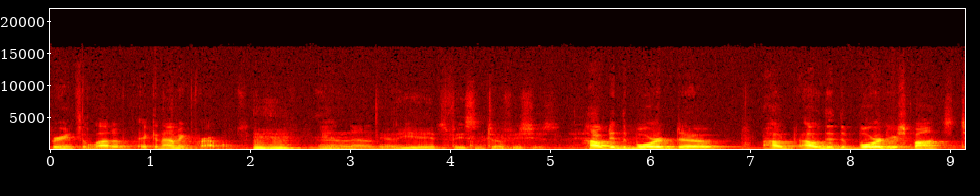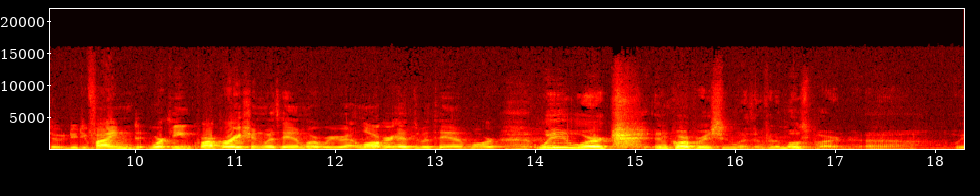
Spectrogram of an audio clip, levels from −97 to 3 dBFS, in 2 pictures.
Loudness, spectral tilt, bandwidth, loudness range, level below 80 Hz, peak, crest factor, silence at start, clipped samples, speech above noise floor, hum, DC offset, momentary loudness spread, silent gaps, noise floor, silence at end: -23 LUFS; -6.5 dB/octave; 12.5 kHz; 11 LU; -58 dBFS; -4 dBFS; 20 dB; 0.05 s; under 0.1%; 24 dB; none; under 0.1%; 19 LU; none; -47 dBFS; 0 s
